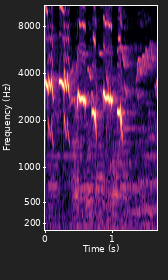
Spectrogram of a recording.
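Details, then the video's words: An Oriental magpie-robin calls for a rival to fight. Across this short stretch come several clear whistled notes in quick succession, each sliding downward, with a faint higher whistle at the end. "panggilan kacer mencari lawan tarung biar tambah ngotot buka ekor bongkar materi full emosi"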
